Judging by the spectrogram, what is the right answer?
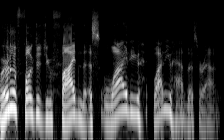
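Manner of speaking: acted words cracking through helpless, high, loud laughter. Retelling Joe Rogan's reaction to a funny video: imitating Joe Rogan crying laughing. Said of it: "He's, like, crying".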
